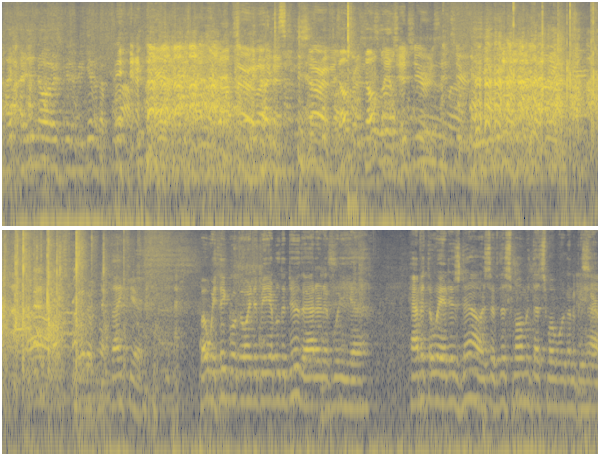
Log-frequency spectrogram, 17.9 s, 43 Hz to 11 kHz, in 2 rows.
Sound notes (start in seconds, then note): 1.7 laughter; 6.5 laughter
